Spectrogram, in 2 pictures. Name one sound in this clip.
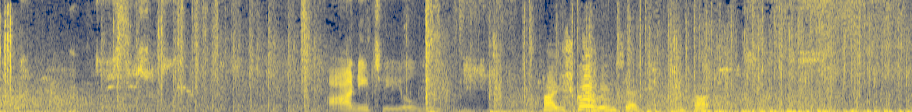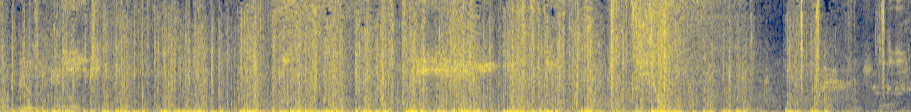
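Footsteps crunch over grass as a game character runs.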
